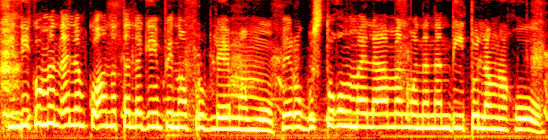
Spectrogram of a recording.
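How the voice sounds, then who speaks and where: A woman's voice: high-pitched, steady tone, fast, darkish tone, lightly acted. A woman playing an emotional, flustered young office worker with a Filipino accent in an audio drama. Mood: concerned, insistent. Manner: pleading, emotional, indignant.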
